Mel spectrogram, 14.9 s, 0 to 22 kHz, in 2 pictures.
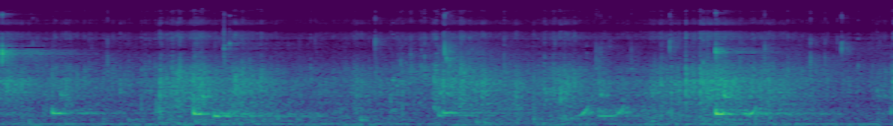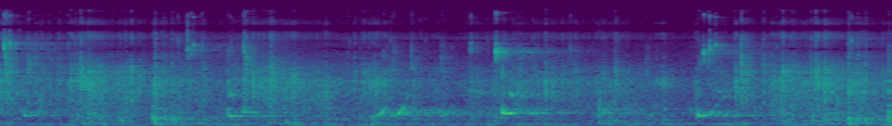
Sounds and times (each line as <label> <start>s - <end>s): trickle 0.0s - 14.8s
water 0.0s - 14.8s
